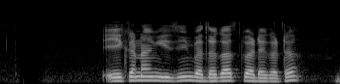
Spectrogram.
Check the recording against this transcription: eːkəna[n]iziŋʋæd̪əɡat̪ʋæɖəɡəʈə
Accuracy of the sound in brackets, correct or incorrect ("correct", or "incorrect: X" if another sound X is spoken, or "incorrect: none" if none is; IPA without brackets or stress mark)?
incorrect: ŋ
